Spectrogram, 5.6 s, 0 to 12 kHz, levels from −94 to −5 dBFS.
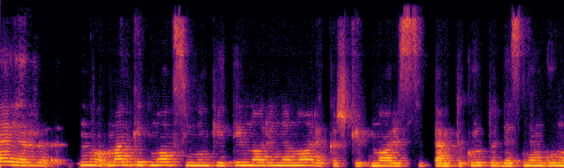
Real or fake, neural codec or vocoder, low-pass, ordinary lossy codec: real; none; 10.8 kHz; Opus, 32 kbps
